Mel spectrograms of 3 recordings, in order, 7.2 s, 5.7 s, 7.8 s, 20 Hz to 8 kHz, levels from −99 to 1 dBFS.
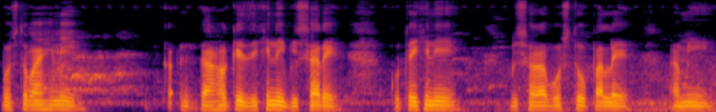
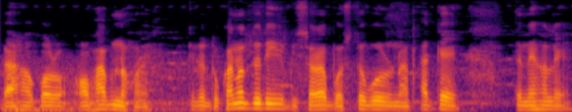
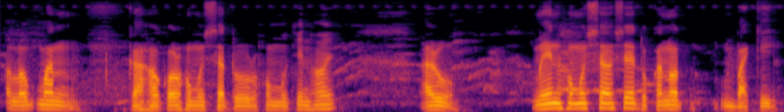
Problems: background sounds at intervals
